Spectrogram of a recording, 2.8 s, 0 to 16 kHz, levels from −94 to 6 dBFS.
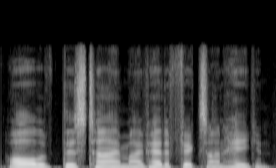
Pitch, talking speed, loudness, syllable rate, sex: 95 Hz, 215 wpm, -18 LUFS, 4.2 syllables/s, male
